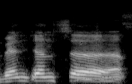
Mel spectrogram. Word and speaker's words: vengeance: I believe Rahatali in vengeance E is silent. We don't pronounce after GE vengeance.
